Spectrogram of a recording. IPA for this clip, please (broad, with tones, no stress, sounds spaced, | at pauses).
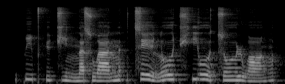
p i˥ pʰ y˨ t͡ɕ i˨˩ n n̪ ä˦ s w a˧˥ n | t͡s e˥˩ ɪ̯ l o˥ ʊ̯ t͡ɕʰ j o˥˩ ʊ̯ t͡s o˥ ʊ̯ ɻ w ɑ˧˥ ŋ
